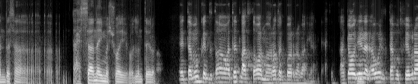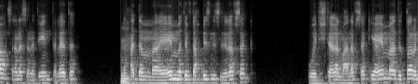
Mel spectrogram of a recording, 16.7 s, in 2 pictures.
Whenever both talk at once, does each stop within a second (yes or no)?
yes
